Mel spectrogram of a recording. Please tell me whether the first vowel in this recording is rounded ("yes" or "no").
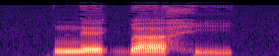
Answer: no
